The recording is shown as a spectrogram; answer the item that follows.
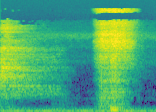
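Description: A man breathing out: a soft breath at first, then a louder sigh-like exhale with a short low hum in it near the end.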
